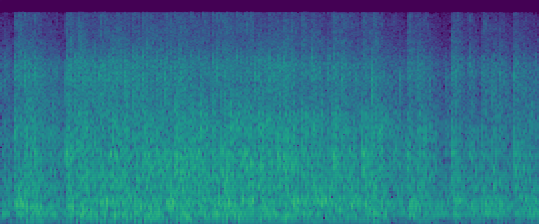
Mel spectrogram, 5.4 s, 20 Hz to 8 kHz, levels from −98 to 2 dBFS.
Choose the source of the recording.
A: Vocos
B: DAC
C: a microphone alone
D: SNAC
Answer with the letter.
C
